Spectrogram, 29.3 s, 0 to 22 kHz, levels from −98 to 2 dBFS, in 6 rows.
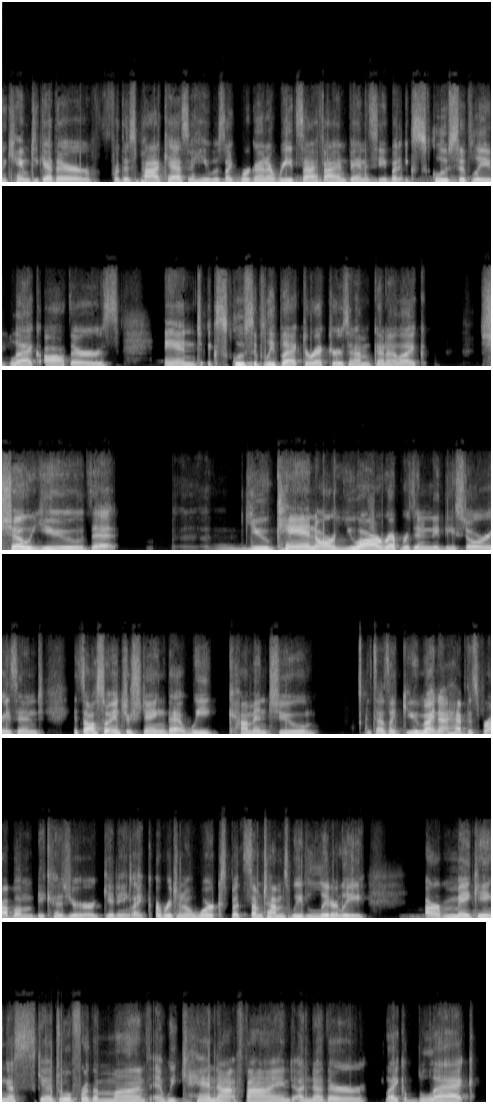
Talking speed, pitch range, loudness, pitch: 165 wpm, 140-155 Hz, -26 LUFS, 145 Hz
